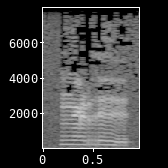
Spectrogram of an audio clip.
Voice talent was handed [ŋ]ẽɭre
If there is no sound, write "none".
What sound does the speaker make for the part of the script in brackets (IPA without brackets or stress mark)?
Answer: ŋ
